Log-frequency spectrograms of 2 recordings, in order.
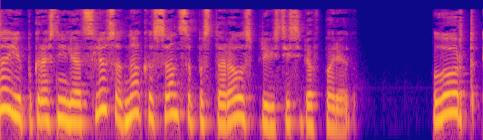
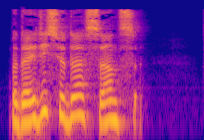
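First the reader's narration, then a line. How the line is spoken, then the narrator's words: Mildly stern. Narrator (Russian): сказал он не столь уж и строго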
